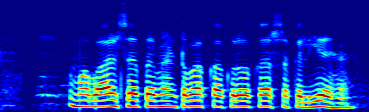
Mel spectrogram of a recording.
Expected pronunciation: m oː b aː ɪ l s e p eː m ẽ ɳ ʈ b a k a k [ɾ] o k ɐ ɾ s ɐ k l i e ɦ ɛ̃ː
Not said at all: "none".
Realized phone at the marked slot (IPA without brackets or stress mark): ɾ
